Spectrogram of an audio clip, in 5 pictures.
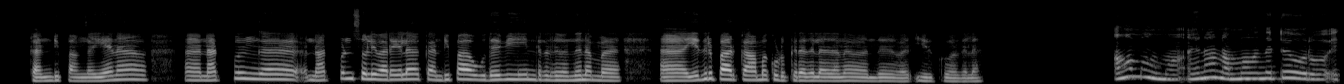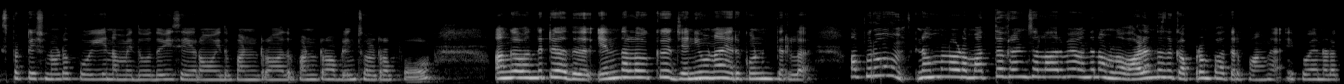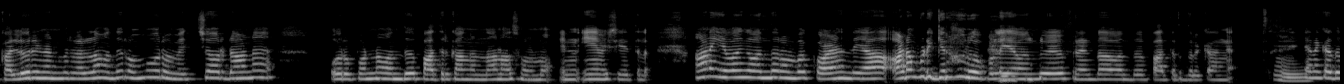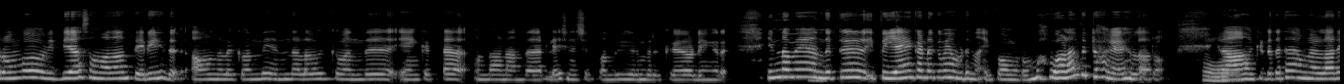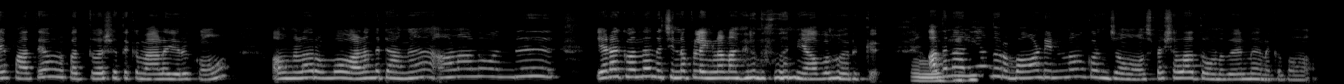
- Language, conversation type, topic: Tamil, podcast, குழந்தைநிலையில் உருவான நட்புகள் உங்கள் தனிப்பட்ட வளர்ச்சிக்கு எவ்வளவு உதவின?
- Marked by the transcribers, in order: in English: "எக்ஸ்பெக்டேஷன்"; inhale; in English: "ஜென்யூன்"; in English: "மெச்சூர்ட்"; laughing while speaking: "அடம்பிடிக்குற ஒரு புள்ளைய வந்து"; laugh; in English: "ரிலேஷன்ஷிப்"; chuckle; in English: "பாண்ட்"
